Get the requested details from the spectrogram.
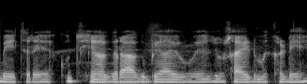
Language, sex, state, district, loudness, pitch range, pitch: Hindi, male, Uttar Pradesh, Hamirpur, -21 LUFS, 120-125 Hz, 120 Hz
